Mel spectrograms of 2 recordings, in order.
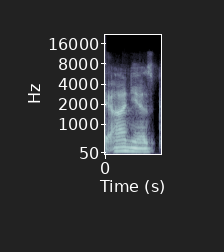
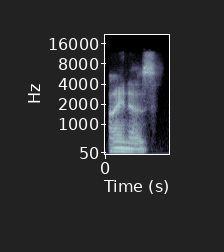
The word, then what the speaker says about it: Ina: I keep wanting to say Anya's, but it's not Anya's, it's Ina's. I had to look it up because it's spelled I-N-A.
